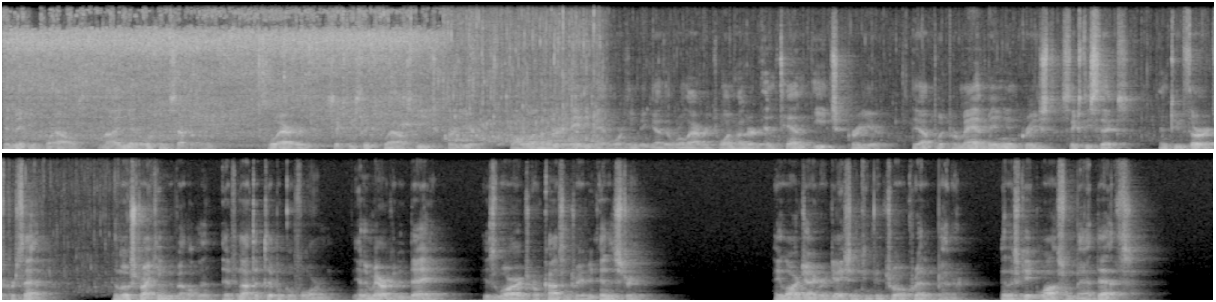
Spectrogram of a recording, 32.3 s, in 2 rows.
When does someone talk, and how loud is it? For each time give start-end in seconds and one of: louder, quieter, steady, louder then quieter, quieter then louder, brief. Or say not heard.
0.0-16.6 steady
17.6-24.7 steady
26.4-31.2 quieter then louder.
